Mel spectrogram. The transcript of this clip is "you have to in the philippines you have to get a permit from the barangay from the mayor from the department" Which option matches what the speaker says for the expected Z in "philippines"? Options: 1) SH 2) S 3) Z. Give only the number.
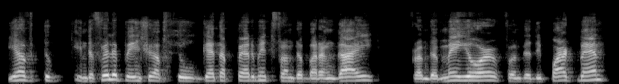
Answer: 2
